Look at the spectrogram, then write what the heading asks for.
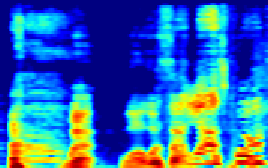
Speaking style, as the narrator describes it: Squeak said with a smile

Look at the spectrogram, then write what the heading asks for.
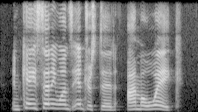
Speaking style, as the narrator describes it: hollered across the yard

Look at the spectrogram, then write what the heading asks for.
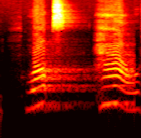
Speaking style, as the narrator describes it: Sam asked, his voice quavering a little

